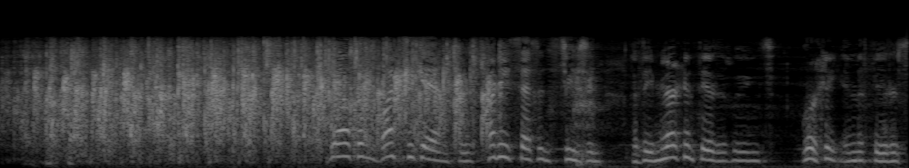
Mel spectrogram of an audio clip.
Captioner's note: applause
